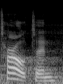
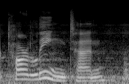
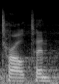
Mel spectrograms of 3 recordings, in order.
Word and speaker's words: Tarleton: It's pronounced Tarleton, not Tarleton or Tarlington, but Tarleton.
